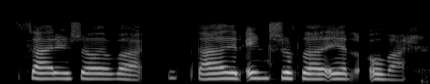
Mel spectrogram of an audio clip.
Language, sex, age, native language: Icelandic, female, 12, Icelandic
